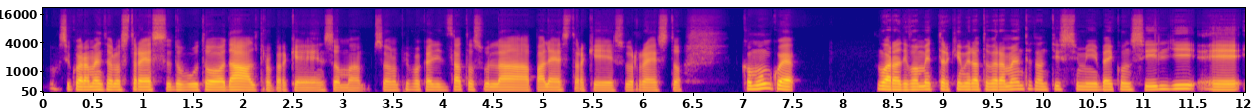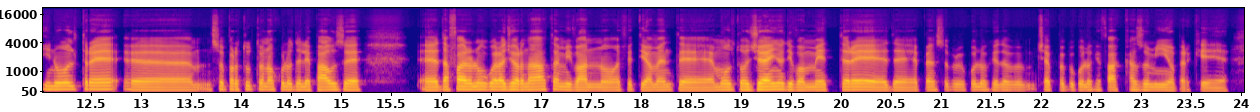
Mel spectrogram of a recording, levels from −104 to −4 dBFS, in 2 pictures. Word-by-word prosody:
sicuramente 140 -1 +1
lo 135 0 +2
stress 135 0 0
dovuto 135 0 +1
ad 130 +1 +1
altro 125 -3 +3
perché, 120 +1 -4
insomma, 115 -1 -4
sono 130 -1 -5
più 140 +3 -11
focalizzato 135 0 -3
sulla 130 -2 0
palestra 125 -1 -2
che 120 -1 -3
sul 125 +2 -6
resto. 120 -1 -4 0.6
Comunque, 170 -2 +3 0.7
guarda 145 -3 +6
devo 135 +1 0
ammettere 150 0 0
che 150 - -3
mi 145 - +1
hai 145 - +2
dato 145 +1 +1
veramente 155 +4 +1
tantissimi 145 -1 -4
bei 140 0 0
consigli 160 +5 -1
e 135 0 0
inoltre, 155 0 +2
ehm, 125 -2 -1
soprattutto 150 0 -3
no, 140 0 0
quello 140 -1 -2
delle 135 -1 -1
pause, 135 0 +2 0.5
ehm, 130 0 +2
da 140 - +1
fare 145 0 +6
lungo 145 0 +2
la 140 0 +6
giornata 145 +1 +2
mi 135 -1 0
vanno 125 -1 0
effettivamente 125 -1 -1
molto 140 +1 -1
a - - +4
genio 145 +1 +6
devo 135 -2 0
ammettere 130 0 +2
ed 125 +1 -4
è 120 -1 -1
penso 130 +2 -5
proprio 130 -1 -7
quello 135 0 -4
che 130 -1 -5
dovev 125 -1 -6
cioè, 135 - -3
proprio 135 -1 -8
quello 130 -1 -2
che 130 - -9
fa 130 - -1
al 130 - -10
caso 135 0 -4
mio 125 -2 -2
perché, 110 -1 -6
135 Hz, 165 wpm, -21 LUFS, 125-145 Hz, 0.7 s, guarda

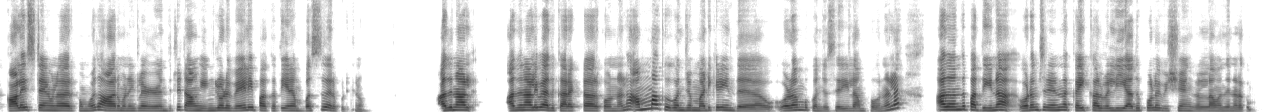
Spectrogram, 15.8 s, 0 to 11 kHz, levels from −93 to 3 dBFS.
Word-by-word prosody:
College 245 +4 +5
டைம்ல 220 -1 +2
இருக்கும்போது 205 +5 -5
6:00 215 0 +3
மணிக்கெல்லாம் 205 0 -4
எழுந்துட்டு, 200 +7 -8
நாங்க 215 0 +2
எங்களோட 225 +1 -1
வேலைய 240 +3 +2
பாக்குறதுக்கு. 210 0 -2
ஏன்னா, 210 -1 -1
பஸ் 205 0 -9
வேற 220 -5 -2
புடிக்கணும். 160 -1 -18 1.0
அதனால 250 +2 +6 0.5
அதனாலவே 245 +2 +4
அது 225 -2 0
கரெக்டா 200 +1 +2
இருக்கும்னால 200 +6 -4
அம்மாக்கு 345 +2 +3
கொஞ்சம் 230 -1 -3
அடிக்கடி 235 +3 -2
இந்த 195 -4 -3 0.5
உடம்பு 245 +4 +1
கொஞ்சம் 175 -4 -9
சரியில்லாம 185 0 -5
போகறதனால, 200 - -2 0.6
அது 275 - +8
வந்து 295 +2 -1
பாத்தீங்னா, 250 +1 +3 0.3
உடம்பு 250 +3 0
சரியிலனா, 250 +1 -1
கை, 225 - +5
கால் 220 -2 +1
வலி 215 +1 -3
அது 210 +2 -4
போல 230 0 -2
விஷயங்கள்லாம் 185 -3 -5
வந்து 180 +1 -9
நடக்கும். 175 0 -8
220 Hz, 150 wpm, -25 LUFS, 200-245 Hz, 1.0 s, அது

